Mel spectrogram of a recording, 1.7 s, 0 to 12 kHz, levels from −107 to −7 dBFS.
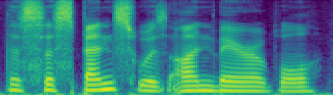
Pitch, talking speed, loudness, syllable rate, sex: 170 Hz, 145 wpm, -18 LUFS, 5.7 syllables/s, female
